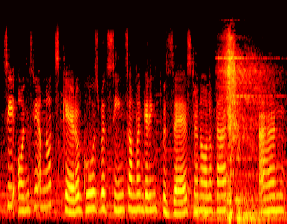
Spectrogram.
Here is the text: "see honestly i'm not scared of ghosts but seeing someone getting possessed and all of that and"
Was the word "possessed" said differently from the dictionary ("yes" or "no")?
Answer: no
